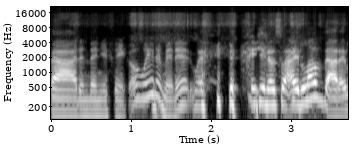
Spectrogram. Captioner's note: laughs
